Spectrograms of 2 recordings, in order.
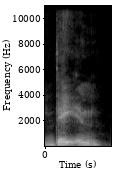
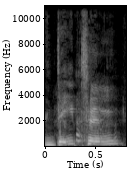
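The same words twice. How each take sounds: First: The middle t is soft, not sharply pronounced. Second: The middle t is crisp and strongly pronounced. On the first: The speaker calls it right. "trying to be Dayton" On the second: The speaker calls it wrong. "instead of date Dayton"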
